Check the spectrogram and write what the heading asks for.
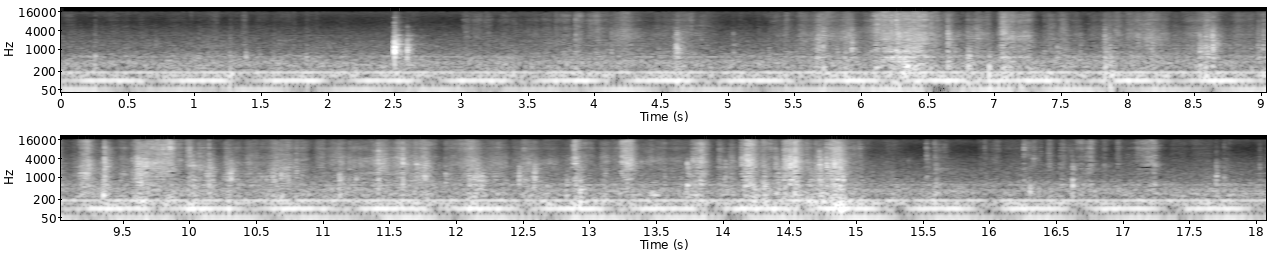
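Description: Torn book-page paper scraps being handled: a run of faint rustling, scratching and tearing strokes, busiest from about four seconds to fifteen seconds in, with one sharp tap about two and a half seconds in, over a steady low hum.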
